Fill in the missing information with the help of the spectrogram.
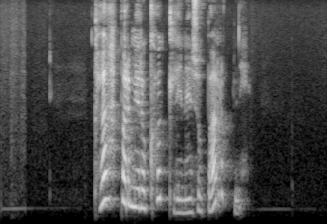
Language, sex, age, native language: Icelandic, female, 50-59, Icelandic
